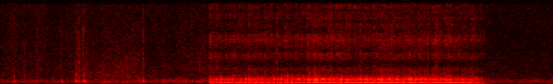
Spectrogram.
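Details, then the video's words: Snoring from a sleeping dog indoors: a single rough, vibrating snore lasting nearly two seconds, steady and rattly, preceded by a few soft taps and clicks. "Dog snoring"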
